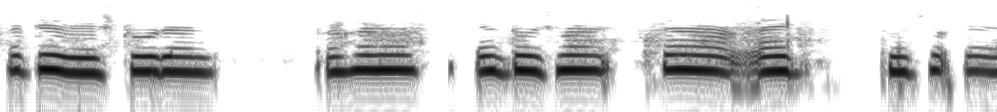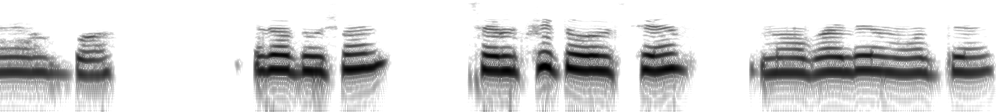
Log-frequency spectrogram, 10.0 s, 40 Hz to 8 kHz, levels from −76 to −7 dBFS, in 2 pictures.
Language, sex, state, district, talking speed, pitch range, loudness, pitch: Bengali, female, West Bengal, Malda, 90 wpm, 270-300 Hz, -17 LUFS, 285 Hz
